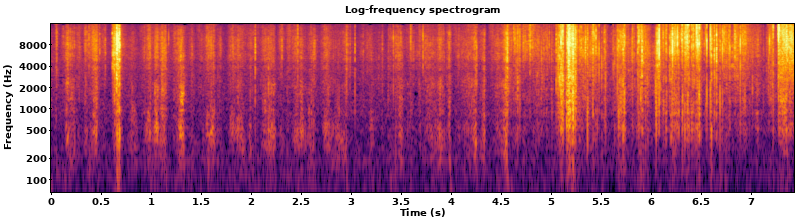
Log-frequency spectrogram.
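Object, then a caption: Plush toy covered in plastic sequins. Long nails scratch the plastic sequins on a pink stuffed pig toy with mesh fabric ears, making a dense, bright, crinkly rasp with a few sharper clicks. The scratching stays soft and steady through the middle, then turns louder and fuller toward the end.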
